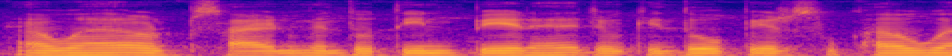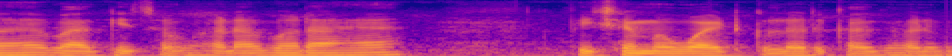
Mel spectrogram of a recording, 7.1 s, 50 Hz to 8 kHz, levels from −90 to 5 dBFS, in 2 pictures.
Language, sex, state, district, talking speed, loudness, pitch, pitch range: Hindi, male, Bihar, Patna, 220 wpm, -18 LUFS, 115 Hz, 110-120 Hz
